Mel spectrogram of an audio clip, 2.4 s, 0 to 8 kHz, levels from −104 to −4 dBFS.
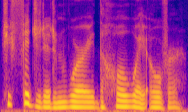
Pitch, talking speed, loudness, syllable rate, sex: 140 Hz, 205 wpm, -16 LUFS, 5.9 syllables/s, female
